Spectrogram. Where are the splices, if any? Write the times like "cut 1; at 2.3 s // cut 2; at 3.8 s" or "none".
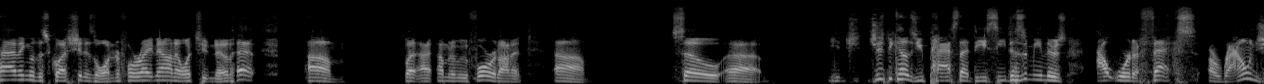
none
